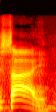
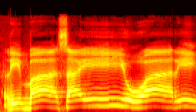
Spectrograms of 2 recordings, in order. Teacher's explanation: Idgham itu dilebur, asalnya san menjadi sai. Ya, dilebur ke huruf iya.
